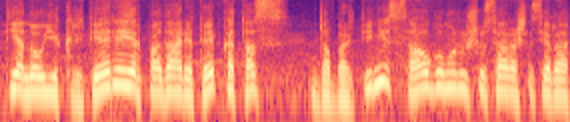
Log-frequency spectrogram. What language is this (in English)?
Lithuanian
